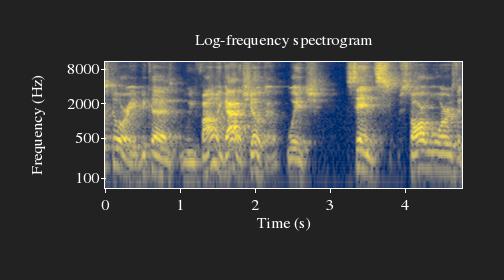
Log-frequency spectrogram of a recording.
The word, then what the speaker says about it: Ahsoka: If you say Ashoka one more time, it's how I pronounce it. That's my girl. I need the Ahsoka to be it.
